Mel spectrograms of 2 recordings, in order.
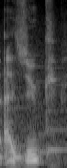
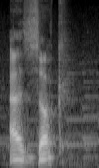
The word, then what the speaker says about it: Assück: Uh on one of my favorite bands of all time Asuk. Uh it's not actually pronounced as suck due to the umlaut with the U and it's not a portmanteau of ass and suck.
